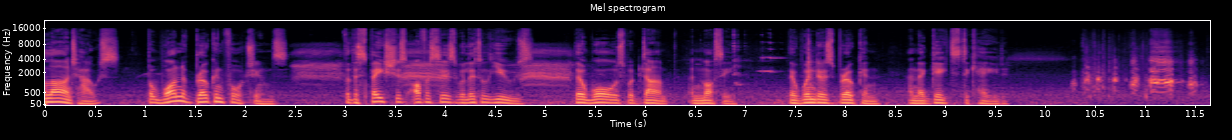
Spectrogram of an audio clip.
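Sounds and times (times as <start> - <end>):
speech: 0.0 - 9.7
chicken drawn-out squawk: 2.5 - 5.4, 10.2 - 11.6
chickens clucking: 3.4 - 6.0, 10.2 - 11.6.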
